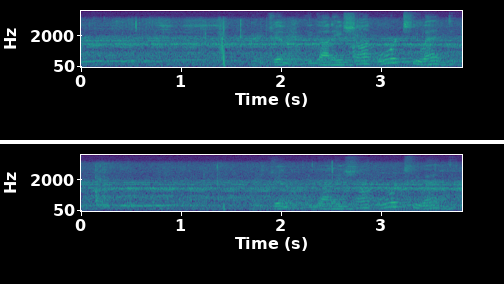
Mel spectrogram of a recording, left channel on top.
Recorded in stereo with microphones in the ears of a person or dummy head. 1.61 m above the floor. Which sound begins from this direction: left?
A man speaking, at 1.7 s.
